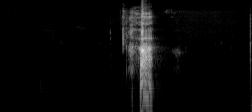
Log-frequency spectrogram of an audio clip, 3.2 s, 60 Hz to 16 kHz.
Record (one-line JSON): {"exhalation_length": "3.2 s", "exhalation_amplitude": 32768, "exhalation_signal_mean_std_ratio": 0.16, "survey_phase": "beta (2021-08-13 to 2022-03-07)", "age": "65+", "gender": "Male", "wearing_mask": "No", "symptom_cough_any": true, "symptom_runny_or_blocked_nose": true, "symptom_sore_throat": true, "symptom_other": true, "symptom_onset": "3 days", "smoker_status": "Never smoked", "respiratory_condition_asthma": false, "respiratory_condition_other": false, "recruitment_source": "Test and Trace", "submission_delay": "2 days", "covid_test_result": "Positive", "covid_test_method": "RT-qPCR", "covid_ct_value": 19.8, "covid_ct_gene": "ORF1ab gene", "covid_ct_mean": 20.2, "covid_viral_load": "240000 copies/ml", "covid_viral_load_category": "Low viral load (10K-1M copies/ml)"}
